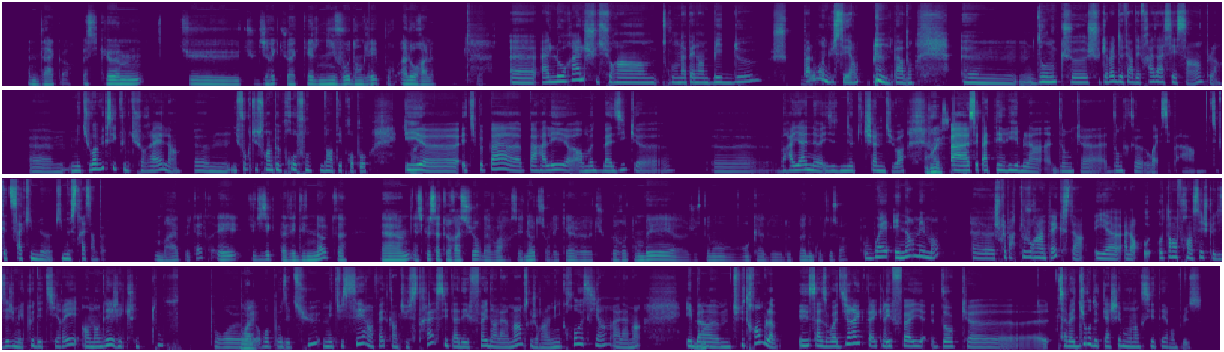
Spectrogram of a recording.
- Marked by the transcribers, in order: throat clearing; stressed: "profond"; in English: "Brian is in the kitchen"; laughing while speaking: "Ouais"; stressed: "notes"; stressed: "sais"
- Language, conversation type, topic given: French, advice, Comment décririez-vous votre anxiété avant de prendre la parole en public ?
